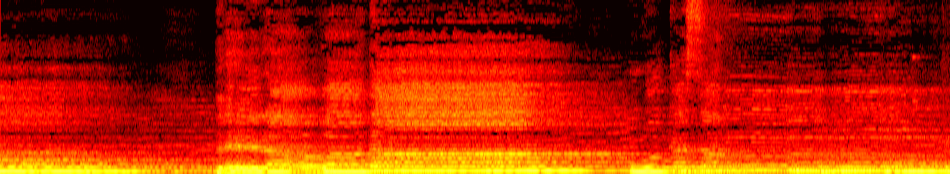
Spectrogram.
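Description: A man singing a few long held notes into a microphone over a backing music track. This is the close of a Hindi film song.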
